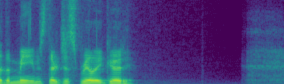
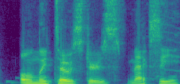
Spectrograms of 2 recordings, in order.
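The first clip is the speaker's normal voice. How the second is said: ordinary talk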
